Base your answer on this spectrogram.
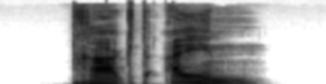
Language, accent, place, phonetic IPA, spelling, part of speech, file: German, Germany, Berlin, [ˌtʁaːkt ˈaɪ̯n], tragt ein, verb, De-tragt ein.ogg
- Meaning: inflection of eintragen: 1. second-person plural present 2. plural imperative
